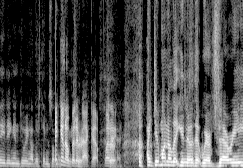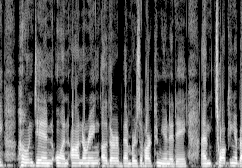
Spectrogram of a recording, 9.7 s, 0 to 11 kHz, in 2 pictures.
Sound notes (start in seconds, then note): 2.7 laughter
